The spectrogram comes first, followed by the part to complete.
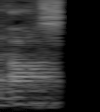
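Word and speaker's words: أخصر: Wa bi ibaratin akhsara, lihat dibacanya akhsara karena mamnu' minas sarfi.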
